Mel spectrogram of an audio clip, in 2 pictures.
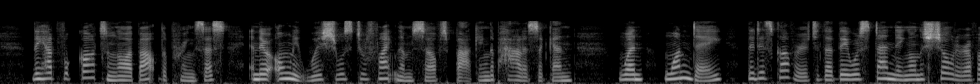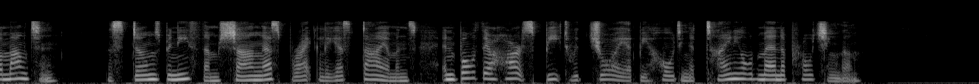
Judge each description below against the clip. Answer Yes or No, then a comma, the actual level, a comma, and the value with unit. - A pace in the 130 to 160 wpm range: No, average, 180 wpm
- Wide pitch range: No, average, 4.4 semitones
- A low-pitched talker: No, high, 220 Hz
